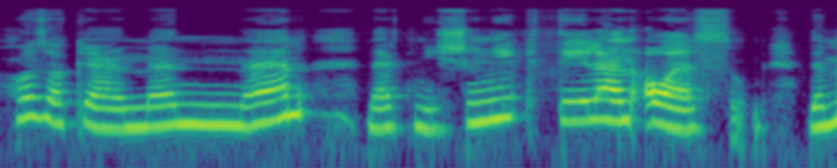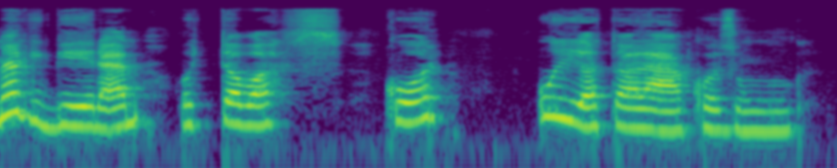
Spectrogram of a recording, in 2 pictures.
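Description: A woman voicing a small, shy, sleepy hedgehog in a children's story, speaking in a timid, stumbling, gentle way. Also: sits high, pitched above the performer's own voice. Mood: sad farewell. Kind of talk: storybook character voice.

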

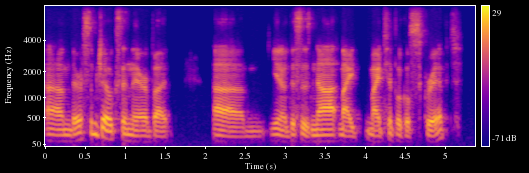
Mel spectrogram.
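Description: A middle-aged man speaking in a halting, measured way as a screenwriter in a casual interview over a video call. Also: deep voice, fairly even intonation, dry recording. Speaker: screenwriter guest. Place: room at home, indoors. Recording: dull, muffled video call audio.

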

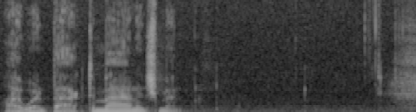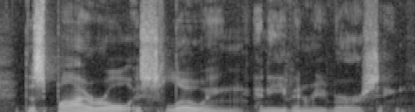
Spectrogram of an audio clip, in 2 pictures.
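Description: A man's voice: a bass voice, lively intonation, unhurried, creaky, a little mellow, breathy edge. A man in his fifties who stutters, talking bluntly and candidly about his own life as a podcast host. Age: 50s. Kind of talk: personal reflective monologue.

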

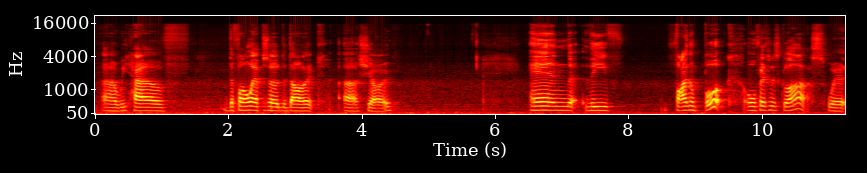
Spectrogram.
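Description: A reviewer talking casually and off the cuff, in a hesitant, halting way with frequent false starts. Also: medium pitch, darkish tone.

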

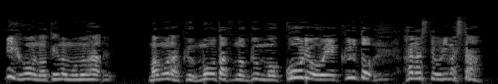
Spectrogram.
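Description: A man playing a loyal, urgent officer reporting to his commander in a historical game drama, with a husky, strained voice. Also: very high-pitched, normal speed, a bit bright, faint music behind, heavily acted. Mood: anxious reporting. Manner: urgent, deferential military reporting. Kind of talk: Japanese historical drama voice acting.

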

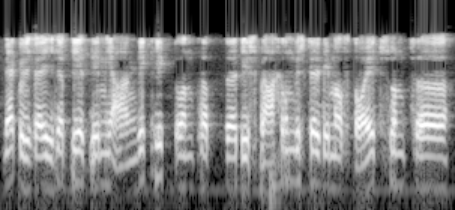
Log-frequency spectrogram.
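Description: A man's voice: mid-range voice, steady tone, moderate pace, slightly rough. A man working as a call center agent, polite and hesitant, full of fillers as he repeats details back. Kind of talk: phone call. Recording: phone-line audio.

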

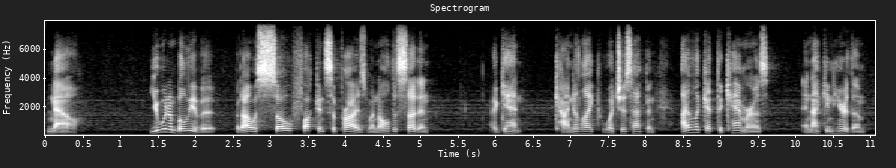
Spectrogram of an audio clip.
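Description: A young man playing a guarded, protective cyberpunk hacker boyfriend in an ASMR roleplay, speaking earnestly and haltingly. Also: medium pitch, expressive, a bit bright. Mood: bitter, angry. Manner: earnest, halting delivery with sighs. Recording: dull lo-fi home recording, faint noise.

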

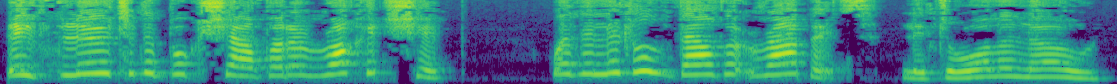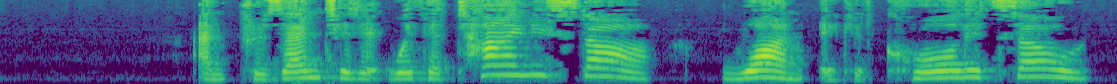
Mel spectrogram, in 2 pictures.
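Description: A woman storytime host with a husky voice, reading a children's story expressively to young listeners. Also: sits high, expressive, measured pace. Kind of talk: storybook read-aloud narration.

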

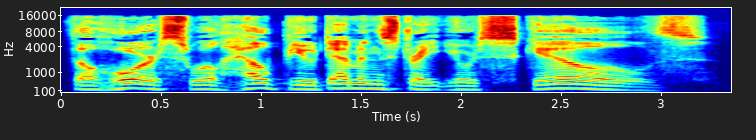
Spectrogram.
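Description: A man voicing a small, naive, reverent toy space alien in a video game, with a high childlike cartoon voice and solemn, stilted, formal phrasing. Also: slow pace, no echo, clean studio sound. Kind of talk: video game character voice lines.

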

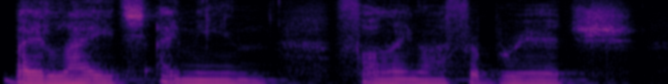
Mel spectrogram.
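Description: A man in his thirties on a theater stage, performing spoken word at a stand mic, moving from a frantic comic rant to a hushed lyrical lament. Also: medium pitch, flat delivery, slow pace. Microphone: stand mic, far camera.

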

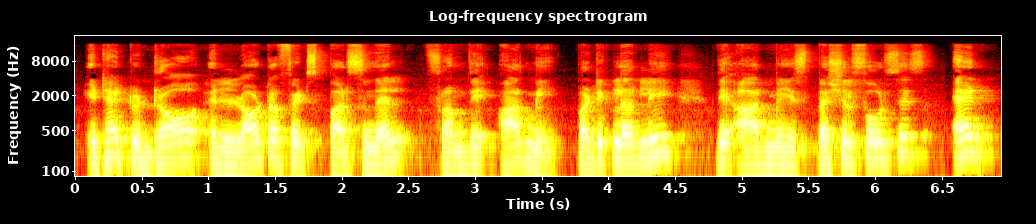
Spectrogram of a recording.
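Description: A man's voice: on the high side, animated, normal speed, mellow. An older man hosting a news explainer, talking to camera in a conversational way and posing questions to the viewer, recorded on a lapel mic in a book-lined office.

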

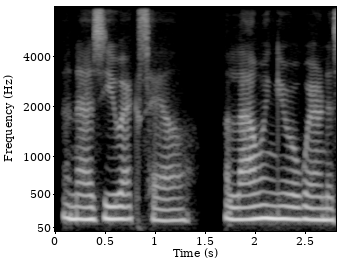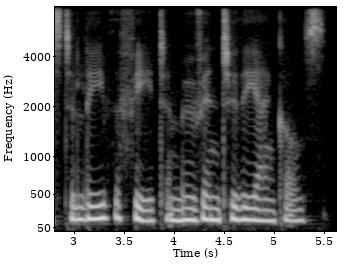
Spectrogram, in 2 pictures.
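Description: A woman guiding a body scan meditation in a slow, measured, gently instructive way, leaving long pauses. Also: low-pitched, level tone, no echo, studio quality. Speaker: mindfulness meditation guide.

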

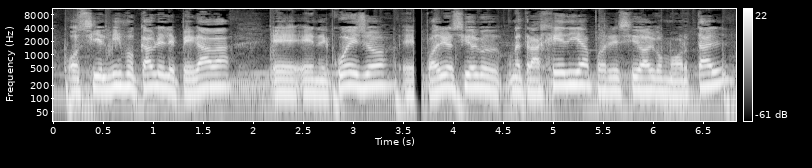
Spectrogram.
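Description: A man in his thirties with an Argentine accent, reporting live from a street with a handheld mic and lots of fillers. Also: fairly high pitch. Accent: Argentine Spanish. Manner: many "eh" fillers, measured. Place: outdoors on a residential street.

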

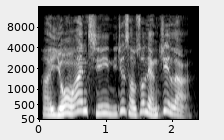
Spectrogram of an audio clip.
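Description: A man acting a gentle, coaxing young friend in a radio drama. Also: high-pitched, animated, moderate pace, dry recording, clean studio sound.

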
